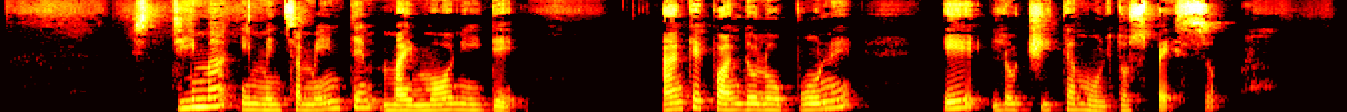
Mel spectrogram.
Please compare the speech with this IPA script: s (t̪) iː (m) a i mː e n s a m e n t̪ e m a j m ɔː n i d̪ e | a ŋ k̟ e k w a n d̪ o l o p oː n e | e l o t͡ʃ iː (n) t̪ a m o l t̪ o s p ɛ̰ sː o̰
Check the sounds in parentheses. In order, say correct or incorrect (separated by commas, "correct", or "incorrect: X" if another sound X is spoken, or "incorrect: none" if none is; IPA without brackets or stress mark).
correct, correct, incorrect: none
